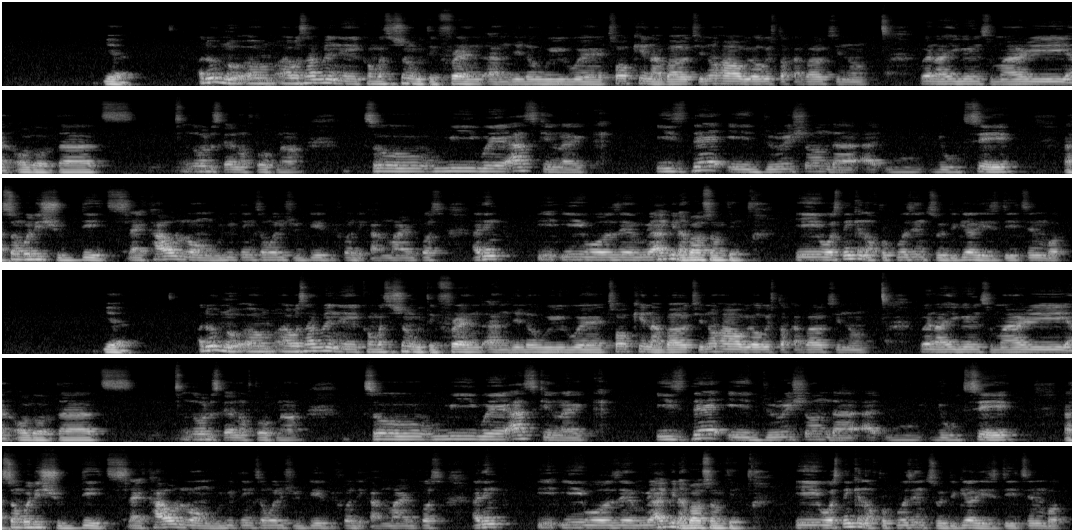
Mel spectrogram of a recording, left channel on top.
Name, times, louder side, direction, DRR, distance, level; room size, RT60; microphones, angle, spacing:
voice 1, 2.0-12.0 12.4-14.0 14.3-16.7 17.2-20.8 21.3-26.5 26.8-29.0 29.3-31.9, equal, 20° right, 0.7 m, -23 dB
5.0 x 2.2 x 3.3 m
head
